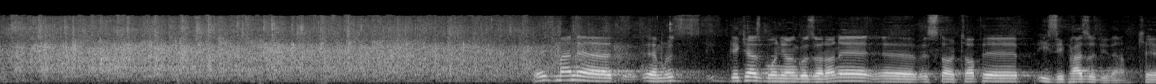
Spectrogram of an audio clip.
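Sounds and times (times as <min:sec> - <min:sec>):
audience applause at a panel at a startup entrepreneurs' Yalda event: 0:00.0 - 0:06.6
speech: 0:05.4 - 0:11.5.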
